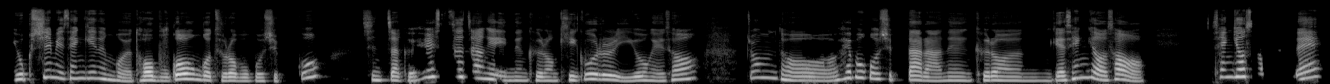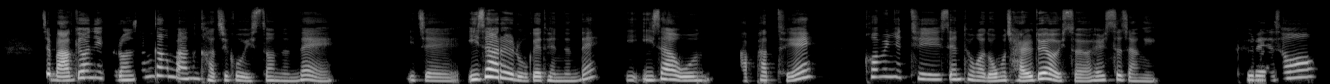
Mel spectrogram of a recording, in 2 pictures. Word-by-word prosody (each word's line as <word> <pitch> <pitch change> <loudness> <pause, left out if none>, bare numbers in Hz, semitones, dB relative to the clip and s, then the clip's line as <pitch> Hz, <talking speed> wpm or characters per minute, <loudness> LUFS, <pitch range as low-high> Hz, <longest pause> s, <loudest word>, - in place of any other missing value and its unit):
욕심이 280 +7 0
생기는 280 -4 -2
거예요. 160 -5 -2
더 195 +4 +6
무거운 230 +8 +6
거 195 -2 +2
들어보고 170 -2 0
싶고 265 - -5 0.4
진짜 195 -2 -1
그 175 -1 -2
헬스장에 330 - -1
있는 185 -3 -4
그런 175 -1 -2
기구를 220 +3 +3
이용해서 185 - -1 0.4
'좀 310 0 -5
더 185 -6 -1
해 290 +5 +2
보고 295 -5 0
싶다.'라는 185 -6 -2
그런 180 -3 -2
게 190 +3 +2
생겨서 225 - +2 0.6
생겼었는데 355 - -1 0.5
이제 - - +2
막연히 300 - +3
그런 200 +1 0
생각만 340 - -2
가지고 195 -3 -2
있었는데, 170 +1 -4 0.7
이제 175 -3 -5
이사를 270 - +6
오게 180 +1 +1
됐는데 180 - -4 0.2
이 195 -3 -8
이사 215 +3 +3
온 185 +1 0 0.3
아파트에 195 - -2 0.5
커뮤니티 335 -10 -3
센터가 225 -4 -1
너무 165 +4 +2
잘 180 -1 +3
되어 250 -3 +6
있어요, 155 -3 -4
헬스장이. 190 -7 -3 0.8
그래서 265 - -1
200 Hz, 260 characters per minute, -22 LUFS, 180-270 Hz, 0.8 s, 더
